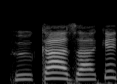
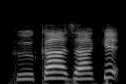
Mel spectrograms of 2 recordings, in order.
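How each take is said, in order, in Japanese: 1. 'ka' の音は、はっきり発音されている。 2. 'ka' の音は、はっきり発音されている。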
